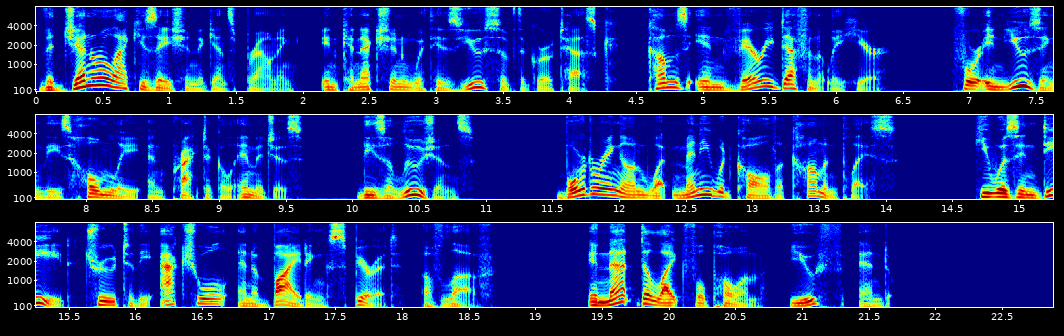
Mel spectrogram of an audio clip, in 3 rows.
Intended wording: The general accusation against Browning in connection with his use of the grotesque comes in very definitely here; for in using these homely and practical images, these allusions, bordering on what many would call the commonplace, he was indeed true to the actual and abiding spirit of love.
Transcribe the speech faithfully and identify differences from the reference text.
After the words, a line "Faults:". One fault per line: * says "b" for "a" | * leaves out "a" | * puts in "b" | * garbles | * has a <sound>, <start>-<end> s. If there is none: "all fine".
The general accusation against Browning in connection with his use of the grotesque comes in very definitely here; for in using these homely and practical images, these allusions, bordering on what many would call the commonplace, he was indeed true to the actual and abiding spirit of love. In that delightful poem "Youth and
Faults:
* puts in "In that delightful poem Youth and"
